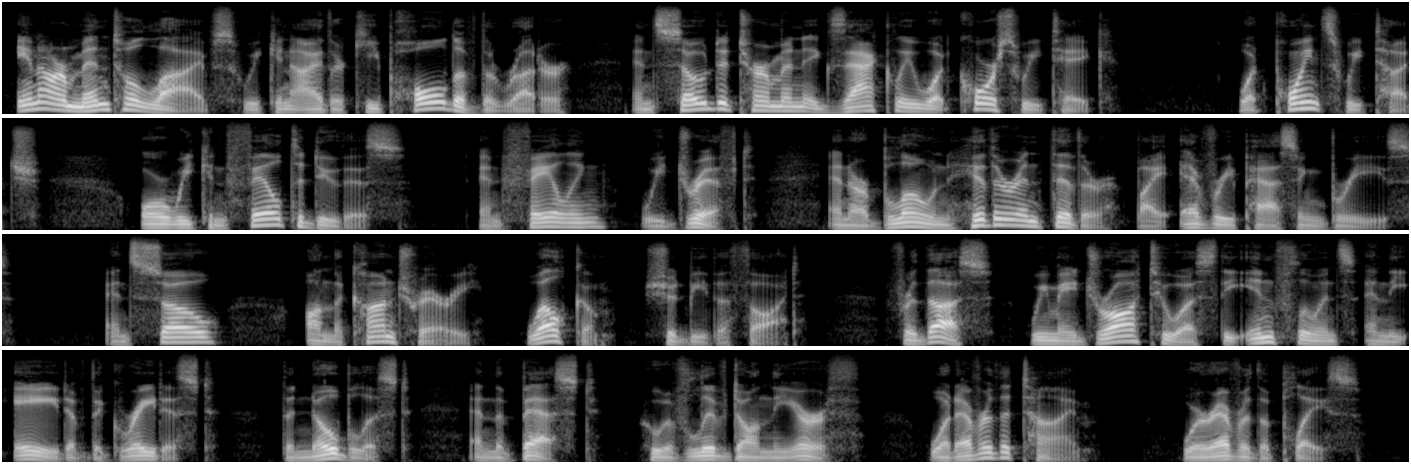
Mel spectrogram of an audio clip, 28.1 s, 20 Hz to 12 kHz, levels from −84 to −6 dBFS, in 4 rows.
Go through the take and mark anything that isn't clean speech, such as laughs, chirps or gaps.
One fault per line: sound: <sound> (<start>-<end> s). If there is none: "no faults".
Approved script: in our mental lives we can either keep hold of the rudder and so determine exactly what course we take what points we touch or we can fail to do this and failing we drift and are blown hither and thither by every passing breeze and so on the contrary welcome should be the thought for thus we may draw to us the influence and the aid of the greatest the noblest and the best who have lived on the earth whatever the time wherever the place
no faults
